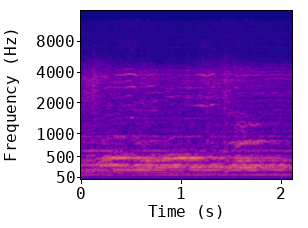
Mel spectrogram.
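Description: Soundtrack music with a choir singing long, sustained notes.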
